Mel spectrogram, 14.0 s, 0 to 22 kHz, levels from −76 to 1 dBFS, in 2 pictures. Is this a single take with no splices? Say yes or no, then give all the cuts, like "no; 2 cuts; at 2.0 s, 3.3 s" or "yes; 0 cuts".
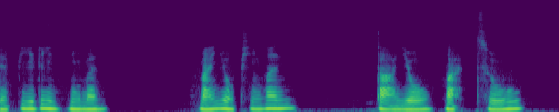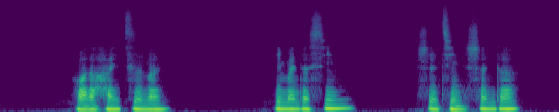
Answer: yes; 0 cuts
